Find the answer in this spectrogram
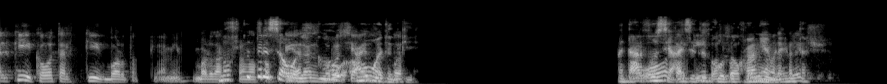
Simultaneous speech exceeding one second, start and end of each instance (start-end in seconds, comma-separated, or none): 2.2-4.1, 6.3-8.1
